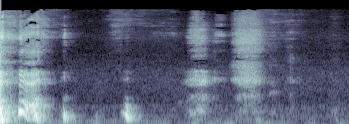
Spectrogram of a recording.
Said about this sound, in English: But you just said, God bless you when I sneeze.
